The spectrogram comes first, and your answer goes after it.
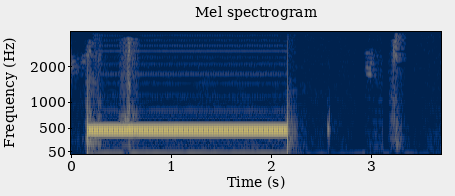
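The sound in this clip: A steady telephone line tone hums for about two seconds while calling an operator, then cuts off abruptly, followed by a few faint clicks.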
